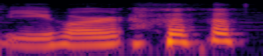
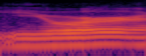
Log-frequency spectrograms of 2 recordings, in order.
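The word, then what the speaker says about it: Ihor: I like your spelling of ehore. It's spelled uh I H O R.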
